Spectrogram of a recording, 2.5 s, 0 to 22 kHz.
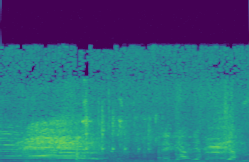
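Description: A flock of about 80 black-faced Suffolk sheep bleating loudly at feeding time on a farm, several wavering, overlapping calls running together over a couple of seconds with no pause between them.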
